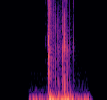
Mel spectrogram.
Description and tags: Breaking small bone (Finger)
The sound of opening a banana transformed into something that might hurt.
soundtrack, hurt, injury, accident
